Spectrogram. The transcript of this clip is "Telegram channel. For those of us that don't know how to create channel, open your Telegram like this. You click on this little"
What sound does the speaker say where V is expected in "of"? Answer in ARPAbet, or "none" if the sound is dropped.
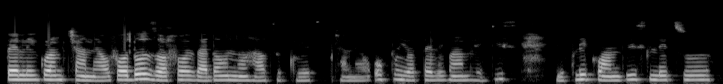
F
